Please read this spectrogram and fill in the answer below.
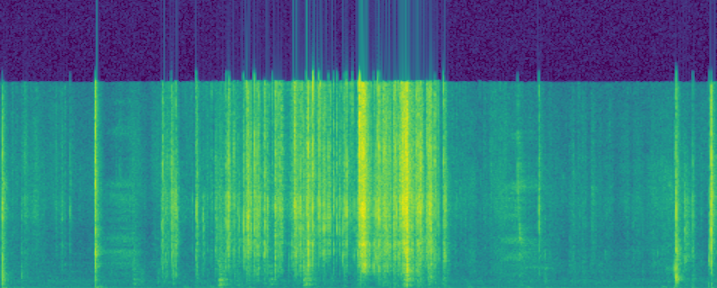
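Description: Plastic foil wrapper of a Panini Prizm basketball pack being torn open and crinkled, loudest around the middle, with a couple of sharp taps near the start and one near the end.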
